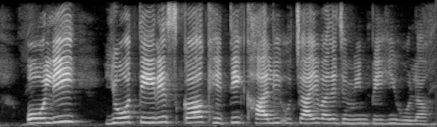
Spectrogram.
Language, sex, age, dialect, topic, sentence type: Bhojpuri, female, 18-24, Western, agriculture, statement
